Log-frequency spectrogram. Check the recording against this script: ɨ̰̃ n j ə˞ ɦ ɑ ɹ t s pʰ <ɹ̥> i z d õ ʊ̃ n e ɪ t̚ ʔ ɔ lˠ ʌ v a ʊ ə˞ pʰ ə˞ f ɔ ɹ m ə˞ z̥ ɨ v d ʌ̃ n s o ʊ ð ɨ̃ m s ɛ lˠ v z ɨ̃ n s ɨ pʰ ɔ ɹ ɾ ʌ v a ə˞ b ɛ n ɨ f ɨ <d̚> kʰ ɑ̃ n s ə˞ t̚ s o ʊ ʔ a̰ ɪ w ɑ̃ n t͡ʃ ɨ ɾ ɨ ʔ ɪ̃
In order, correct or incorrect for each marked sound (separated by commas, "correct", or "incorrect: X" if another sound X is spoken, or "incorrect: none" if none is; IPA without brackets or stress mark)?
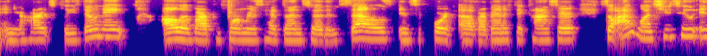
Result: incorrect: l̥, incorrect: t̚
